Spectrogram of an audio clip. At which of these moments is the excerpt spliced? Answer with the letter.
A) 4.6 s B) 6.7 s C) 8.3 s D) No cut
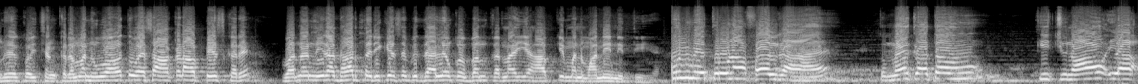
B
